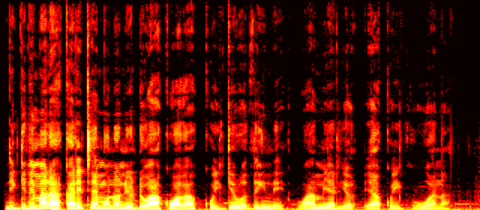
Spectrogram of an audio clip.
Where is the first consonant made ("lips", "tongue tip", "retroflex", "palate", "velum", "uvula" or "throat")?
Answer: tongue tip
